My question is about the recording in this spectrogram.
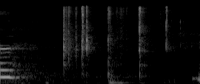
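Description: Hand pruners snipping through a sunflower stem: several short, sharp clicks over about a second.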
